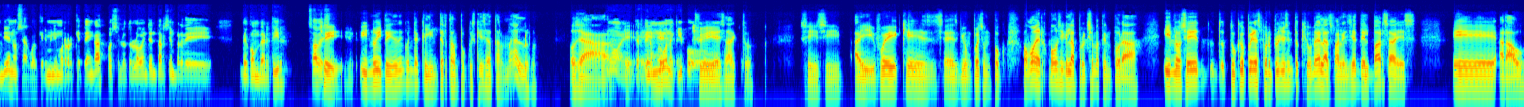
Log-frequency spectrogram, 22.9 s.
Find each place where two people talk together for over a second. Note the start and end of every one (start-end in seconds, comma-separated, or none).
8.9-11.2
